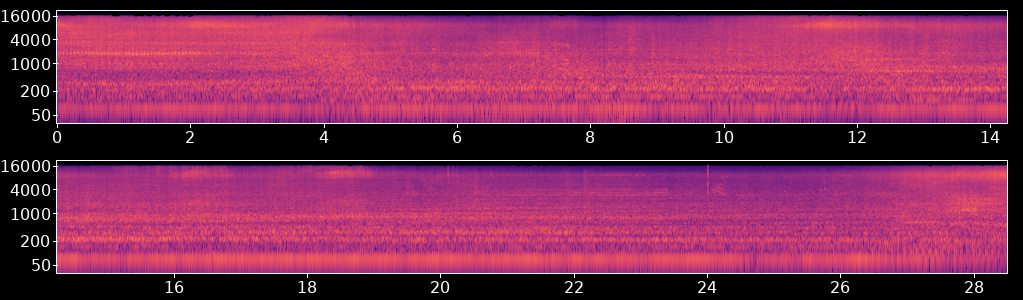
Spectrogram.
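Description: A long rake of LHB passenger coaches rolling past on broad-gauge track, making a steady rumble of wheels on rails.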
